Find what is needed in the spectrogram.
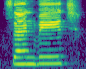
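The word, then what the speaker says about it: sandwich: तो आप लोग इस चीज को ध्यान रखिएगा कि जिस भी वर्ड में HWGND के बाद हो तो वहां पर डी साइलेंट रहता है, डी का उसका कोई उच्चारण नहीं होता।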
